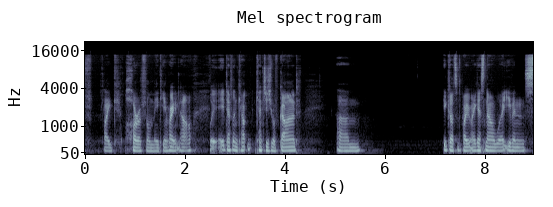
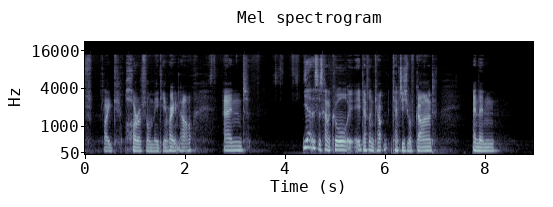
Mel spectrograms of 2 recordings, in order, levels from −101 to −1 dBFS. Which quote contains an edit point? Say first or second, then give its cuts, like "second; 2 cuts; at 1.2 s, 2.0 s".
first; 2 cuts; at 2.5 s, 4.9 s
